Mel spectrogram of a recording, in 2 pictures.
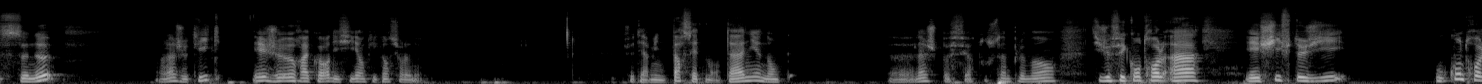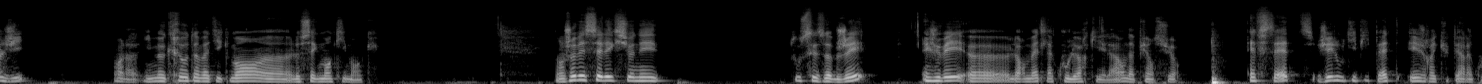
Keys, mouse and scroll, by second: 1.5 ctrl+click, 3.8 click, 4.8 KP_Subtract, 5.8 click, 6.9 F1, 7.0 click, 9.5 F2, 11.4 ctrl+a, 15.3 ctrl+j, 19.4 F1, 19.6 click, 22.4 shift+click, 23.3 shift+click, 26.9 F7, 28.9 click.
